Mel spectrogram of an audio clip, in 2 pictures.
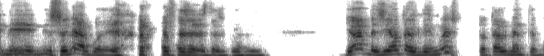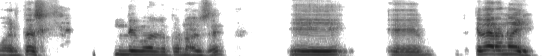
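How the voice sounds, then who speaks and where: An older man from Greece speaks slowly over a video call, his voice gravelly and a little husky. He hesitates, restarts and fills pauses, laughing now and then as he answers. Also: high voice, a bit bright. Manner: hesitant, many fillers and restarts, laughs often. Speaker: guest linguist. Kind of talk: conversational interview answers.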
